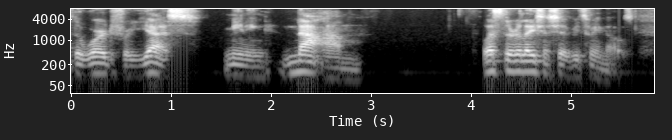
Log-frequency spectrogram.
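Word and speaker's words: نعم: Na'am.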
